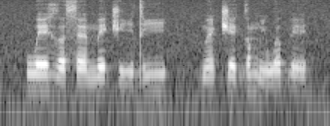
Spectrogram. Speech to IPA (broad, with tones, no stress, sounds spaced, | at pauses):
w e˦ ɣ ə˧ s ɛ˧ m e˧ t͡ʃ iː˨ d iː˦ | b ɛ̃˦ t͡ʃ e˦ ɡ ə˦ m ĩ˨ w ə˧ b e˨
